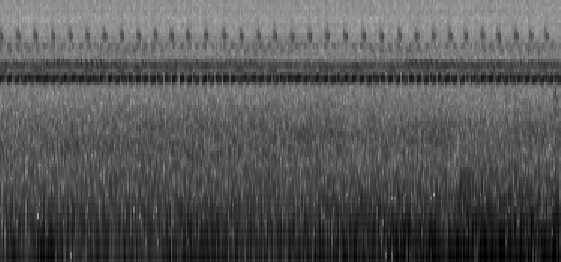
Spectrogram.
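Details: Grass insects chirping on a quiet countryside summer night: a steady, unbroken high trill runs throughout, overlaid by a fainter, even series of short high ticks at roughly three per second, with a low rumble of background noise beneath.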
